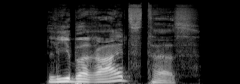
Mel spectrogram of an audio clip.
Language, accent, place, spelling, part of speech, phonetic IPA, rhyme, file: German, Germany, Berlin, liberalstes, adjective, [libeˈʁaːlstəs], -aːlstəs, De-liberalstes.ogg
- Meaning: strong/mixed nominative/accusative neuter singular superlative degree of liberal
